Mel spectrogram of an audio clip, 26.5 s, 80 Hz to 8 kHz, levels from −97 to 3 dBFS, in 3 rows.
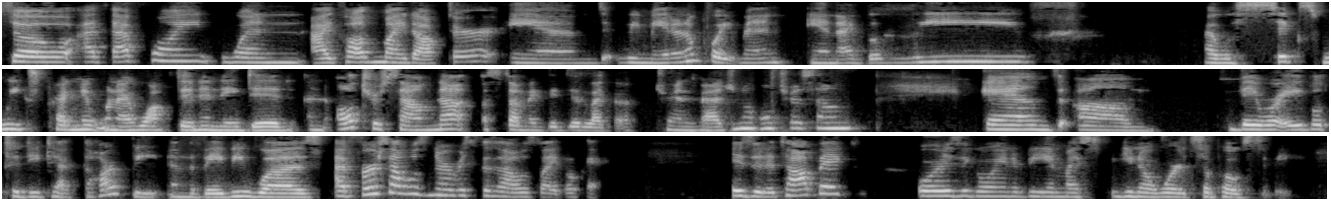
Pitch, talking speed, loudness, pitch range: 205 Hz, 185 wpm, -23 LUFS, 185-240 Hz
